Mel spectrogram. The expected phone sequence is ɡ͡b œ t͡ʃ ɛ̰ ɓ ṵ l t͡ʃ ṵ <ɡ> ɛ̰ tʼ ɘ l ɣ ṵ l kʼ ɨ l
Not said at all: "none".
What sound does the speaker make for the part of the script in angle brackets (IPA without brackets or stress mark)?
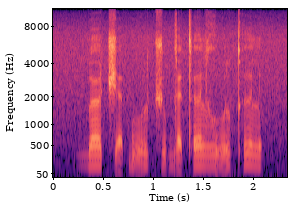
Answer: ɡ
